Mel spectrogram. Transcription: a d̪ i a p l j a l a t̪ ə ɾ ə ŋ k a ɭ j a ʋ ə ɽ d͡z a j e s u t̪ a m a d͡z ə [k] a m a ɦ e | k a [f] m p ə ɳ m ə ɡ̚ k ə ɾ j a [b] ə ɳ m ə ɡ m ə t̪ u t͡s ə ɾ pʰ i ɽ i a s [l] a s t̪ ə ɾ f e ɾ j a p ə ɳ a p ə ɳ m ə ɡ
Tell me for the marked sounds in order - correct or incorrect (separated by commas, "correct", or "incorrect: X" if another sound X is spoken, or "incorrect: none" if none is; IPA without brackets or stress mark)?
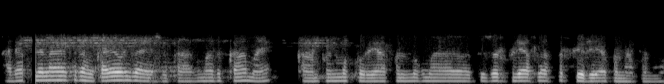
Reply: correct, incorrect: none, incorrect: p, correct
